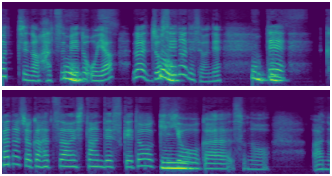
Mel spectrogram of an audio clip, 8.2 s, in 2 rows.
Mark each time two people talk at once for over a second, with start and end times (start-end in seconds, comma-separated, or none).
none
